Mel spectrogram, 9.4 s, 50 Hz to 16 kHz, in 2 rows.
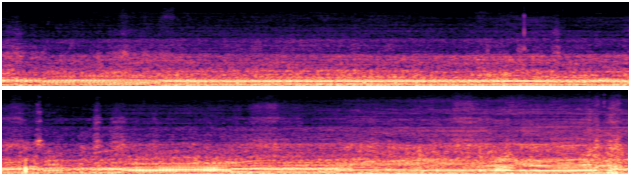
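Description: A 2019 Beta 125 RR-S two-stroke dirt bike runs steadily off-road, its engine note droning close and continuous with shifting pitch as the rider works through rough terrain, no talk over it.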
